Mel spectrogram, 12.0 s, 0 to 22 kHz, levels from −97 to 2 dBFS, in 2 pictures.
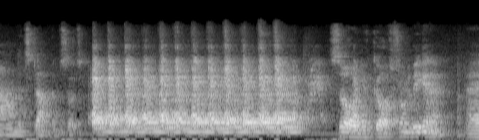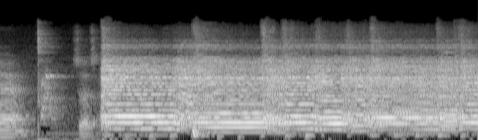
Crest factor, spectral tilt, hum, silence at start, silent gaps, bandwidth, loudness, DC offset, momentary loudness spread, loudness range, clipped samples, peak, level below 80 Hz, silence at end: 14 dB; -3 dB/octave; none; 0 s; none; 11 kHz; -14 LUFS; under 0.1%; 17 LU; 9 LU; under 0.1%; 0 dBFS; -58 dBFS; 0 s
